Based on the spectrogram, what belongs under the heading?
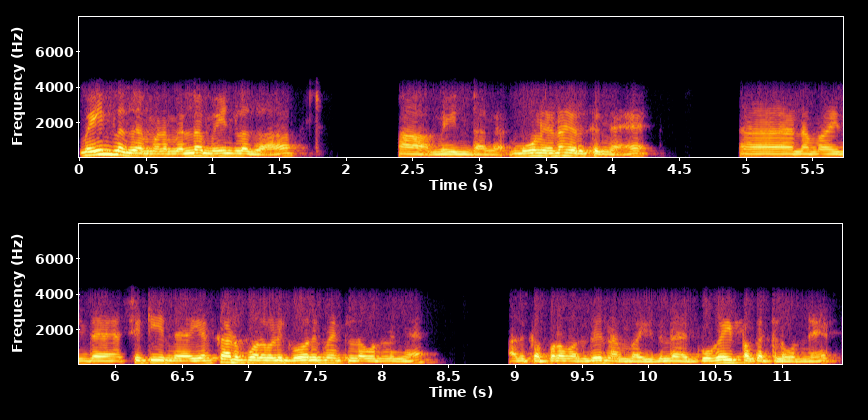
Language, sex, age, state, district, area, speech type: Tamil, male, 30-45, Tamil Nadu, Salem, urban, conversation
